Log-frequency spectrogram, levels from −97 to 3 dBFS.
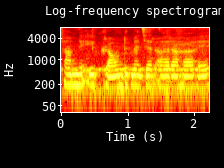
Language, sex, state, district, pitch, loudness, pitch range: Hindi, female, Chhattisgarh, Raipur, 175 Hz, -17 LUFS, 170-185 Hz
